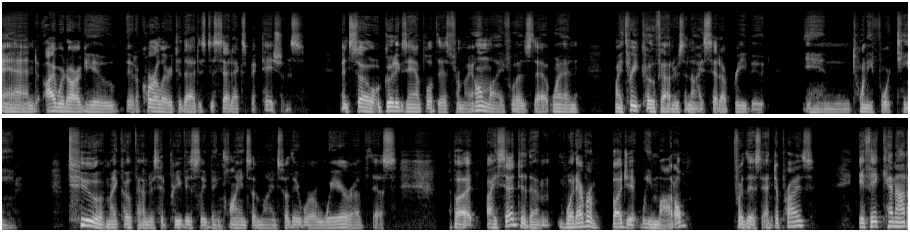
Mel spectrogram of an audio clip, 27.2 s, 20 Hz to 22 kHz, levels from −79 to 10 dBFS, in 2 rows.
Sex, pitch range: male, 110-135 Hz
